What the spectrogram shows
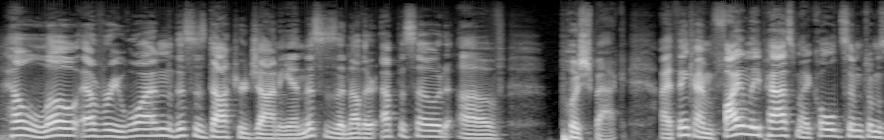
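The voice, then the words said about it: Slightly gravelly voice. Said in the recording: “My voice is still just a little gravelly”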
